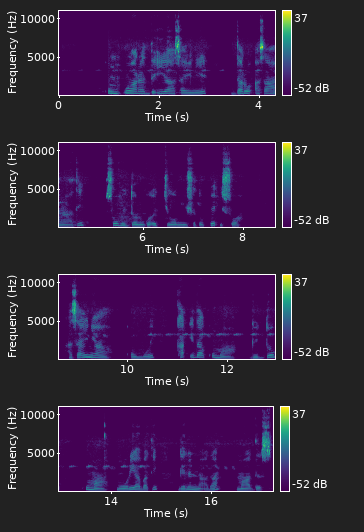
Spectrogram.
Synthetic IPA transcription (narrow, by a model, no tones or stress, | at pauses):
kʼʊmpʼʊwaːɾɐd̪ɛʔɪjasɐjneː | d̪ɐɾɔʔɐsaːnaːt̪ɪ | sɔbɪd̪ːɔnɡɔʔɛt̪ːɪjomiːʃːɐt̪ʊpːɛʔɪsːʊwɐ | hɐsɐjnɪjaː | kʼɔmːɔj | kʰɐʔɪd̪ɐkʼʊmaː | ɡɪd̪ːɔ | kʼʊmaːmoːɾɪjaːbɐt̪ɪ | ɡɛlɛnːɐɐ̰d̪ɐn | maːd̪ːes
